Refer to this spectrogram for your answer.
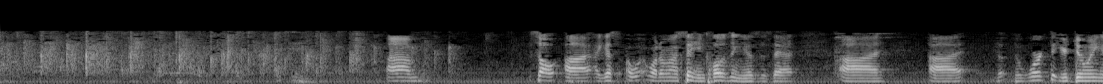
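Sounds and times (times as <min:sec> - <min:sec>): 
audience clapping: 0:00.0 - 0:04.7
speech: 0:03.9 - 0:04.4, 0:05.4 - 0:11.0.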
